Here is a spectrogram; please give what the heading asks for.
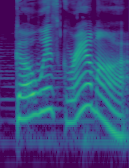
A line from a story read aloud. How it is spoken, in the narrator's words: I said loudly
